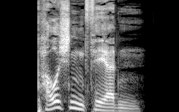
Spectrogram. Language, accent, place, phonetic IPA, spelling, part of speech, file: German, Germany, Berlin, [ˈpaʊ̯ʃn̩ˌp͡feːɐ̯dn̩], Pauschenpferden, noun, De-Pauschenpferden.ogg
- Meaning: dative plural of Pauschenpferd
